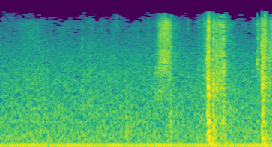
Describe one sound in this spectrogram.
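Playing cards riffle and shuffle in a hand.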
